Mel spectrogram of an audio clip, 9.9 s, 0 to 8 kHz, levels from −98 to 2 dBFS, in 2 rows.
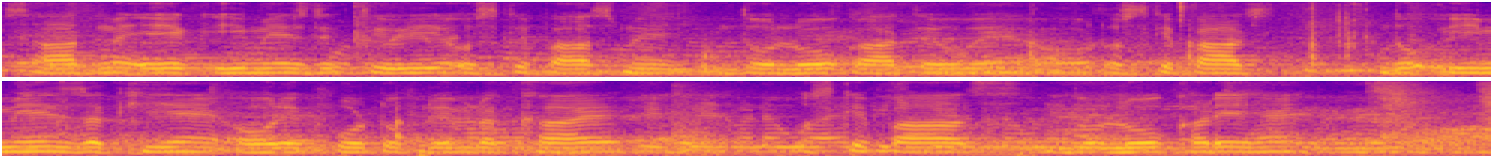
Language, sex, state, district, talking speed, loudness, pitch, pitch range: Hindi, male, Uttar Pradesh, Etah, 195 wpm, -15 LUFS, 180 Hz, 175-190 Hz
